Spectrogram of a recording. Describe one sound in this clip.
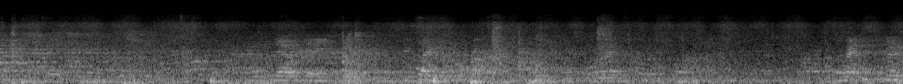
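Skates roll and scrape across a hard floor in a large echoing hall.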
